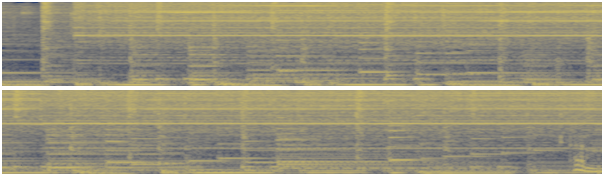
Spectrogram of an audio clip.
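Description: Background music with piano notes over a woodworking jointer running: a steady high-pitched whine that starts about half a second in.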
